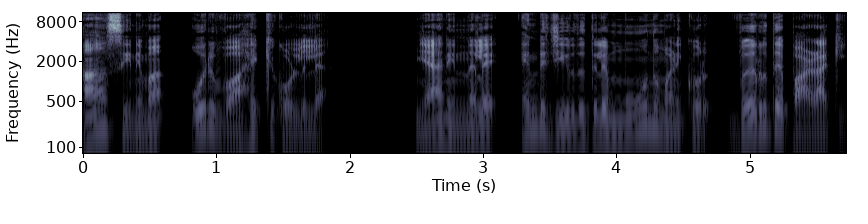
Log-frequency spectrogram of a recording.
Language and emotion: Malayalam, disgusted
